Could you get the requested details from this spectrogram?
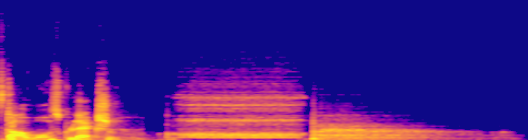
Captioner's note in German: Darth Vader Atemgeräusche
